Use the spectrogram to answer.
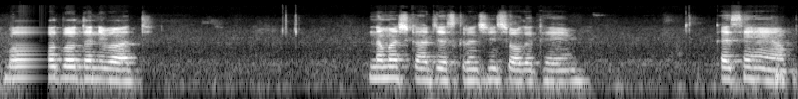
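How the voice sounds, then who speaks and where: A woman's voice: medium pitch, level tone, slow pace, long pauses. A woman hosting a casual livestream, greeting viewers by name and answering their comments one by one. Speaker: livestream host. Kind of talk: casual live chat with viewers. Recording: echoey room with background noise.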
